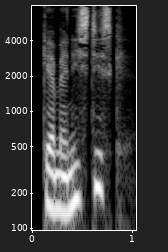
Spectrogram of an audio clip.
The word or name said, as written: germanistisk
